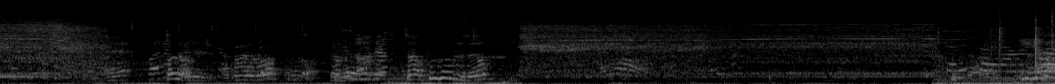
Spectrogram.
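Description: Faint voices talking for the first half, then a steady whooshing hiss, like a fan or blower, for about four seconds.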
